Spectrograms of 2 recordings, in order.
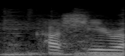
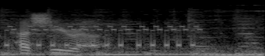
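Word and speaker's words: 頭: It's written as head in Japanese, but it's pronounced as Kashira, I believe. Yeah, something is in here. No, Kashira.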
